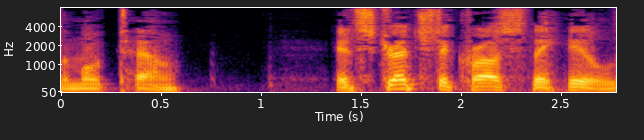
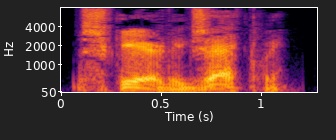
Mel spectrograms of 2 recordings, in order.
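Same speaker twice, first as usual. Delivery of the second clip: lower-pitched husband; lightly voiced husband, pitched down; husband's voice; 5 semitones lower than usual. A narrator's reading. Narrator voices the husband's denial.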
